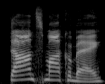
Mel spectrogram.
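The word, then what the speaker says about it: Danse Macabre: Some people don't even pronounce the r on the end. So you just say dance macabre.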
